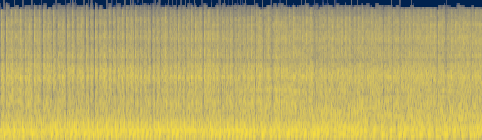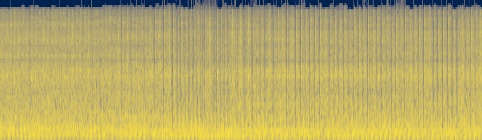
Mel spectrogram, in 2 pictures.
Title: husaberg - strange noise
